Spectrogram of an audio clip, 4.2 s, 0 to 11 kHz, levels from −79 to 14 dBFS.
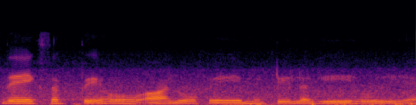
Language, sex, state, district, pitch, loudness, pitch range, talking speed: Hindi, female, Haryana, Rohtak, 100 Hz, -18 LUFS, 95-105 Hz, 130 wpm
